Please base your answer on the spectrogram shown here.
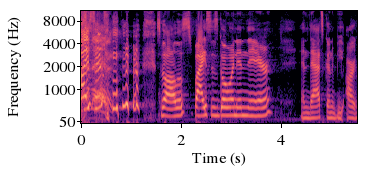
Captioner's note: chuckling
